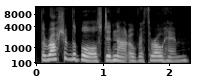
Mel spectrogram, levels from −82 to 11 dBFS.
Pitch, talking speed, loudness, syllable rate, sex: 210 Hz, 235 wpm, -20 LUFS, 5.2 syllables/s, female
